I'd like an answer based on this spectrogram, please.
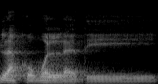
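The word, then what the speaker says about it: لَكُمُ الَّذِي: Lakum alladzi jadi lakumul ladzi gitu ya.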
